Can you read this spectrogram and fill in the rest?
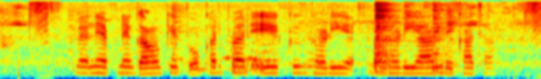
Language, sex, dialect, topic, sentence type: Hindi, female, Kanauji Braj Bhasha, agriculture, statement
